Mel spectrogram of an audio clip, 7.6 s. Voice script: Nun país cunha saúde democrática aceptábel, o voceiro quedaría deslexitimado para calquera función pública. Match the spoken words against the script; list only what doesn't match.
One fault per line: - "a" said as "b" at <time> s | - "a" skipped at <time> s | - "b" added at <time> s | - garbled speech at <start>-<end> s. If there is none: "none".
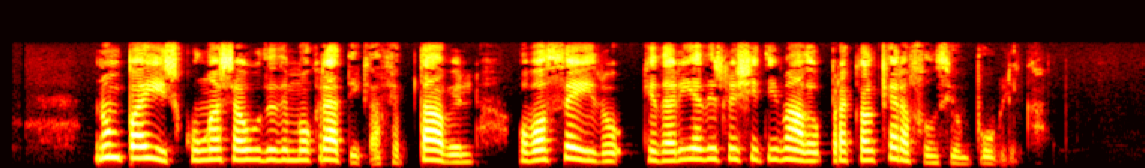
none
